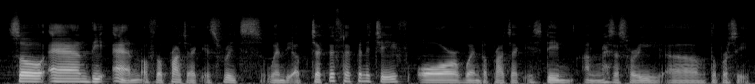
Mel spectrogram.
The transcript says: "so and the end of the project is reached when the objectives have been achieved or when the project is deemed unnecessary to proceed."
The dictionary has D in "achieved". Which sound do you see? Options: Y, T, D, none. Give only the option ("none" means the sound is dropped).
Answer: none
